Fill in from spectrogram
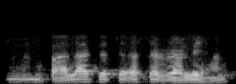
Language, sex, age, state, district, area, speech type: Maithili, male, 30-45, Bihar, Samastipur, urban, conversation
